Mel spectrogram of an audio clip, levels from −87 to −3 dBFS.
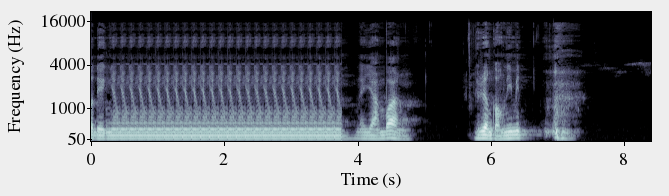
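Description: From 0.44 s to 3.75 s the speech turns into a broken-record loop. A fragment about 134 ms long repeats back to back, 25 times in a row. Each pass is identical, so the sound becomes a rapid, mechanical stutter at roughly seven repeats per second. The likely cause is a stall in the player, encoder or stream, which kept resending the last chunk it held. The speech due in those three seconds never plays.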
